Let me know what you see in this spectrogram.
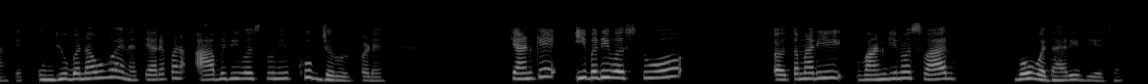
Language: Gujarati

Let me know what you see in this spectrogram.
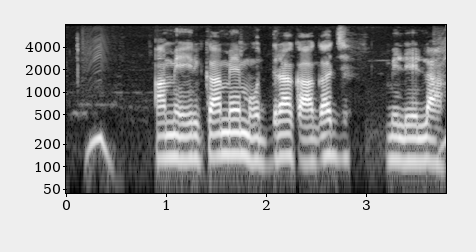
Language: Bhojpuri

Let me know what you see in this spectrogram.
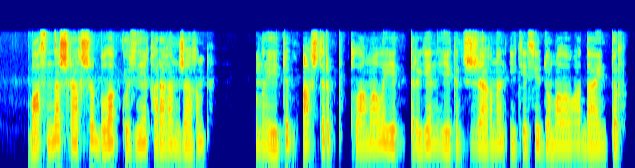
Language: Kazakh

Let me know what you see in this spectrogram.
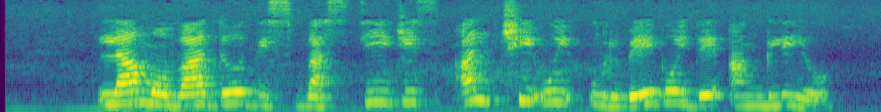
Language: Esperanto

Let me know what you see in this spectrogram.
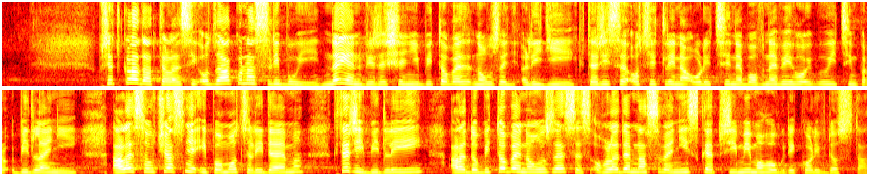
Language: Czech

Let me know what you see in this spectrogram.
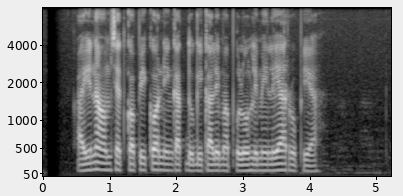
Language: Sundanese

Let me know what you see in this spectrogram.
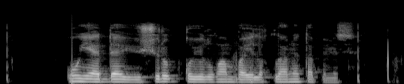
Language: Uyghur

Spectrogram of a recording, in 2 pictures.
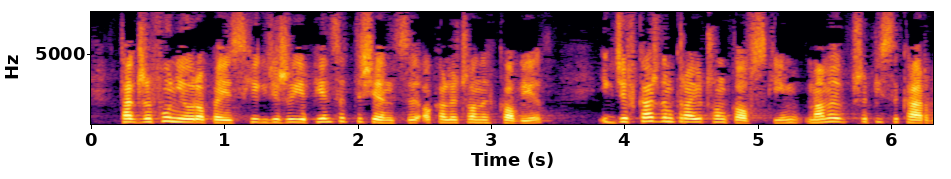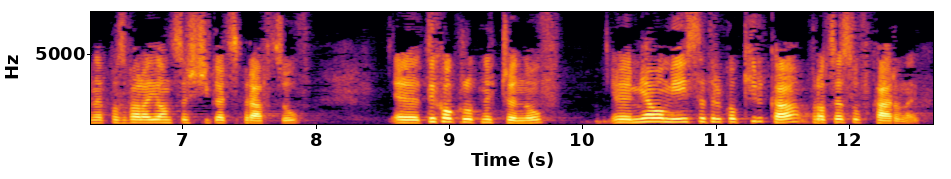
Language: Polish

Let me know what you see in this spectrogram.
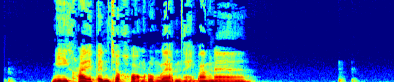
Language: Thai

